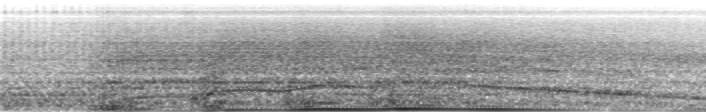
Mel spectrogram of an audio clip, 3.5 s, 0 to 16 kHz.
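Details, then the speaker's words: 1998 Acura Integra GS hatchback, B18B1, after a tune-up (plugs, wires, thermostat, cam seal plug, distributor O-ring): blipped revs rise and fall smoothly with no ticks or knocks and settle back cleanly; runs quiet, though the owner feels it isn't breathing well. "And I gotta tell you, man, I'm almost kind of glad that I took it to this shop because all the work is warranted, but this thing is running quiet."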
